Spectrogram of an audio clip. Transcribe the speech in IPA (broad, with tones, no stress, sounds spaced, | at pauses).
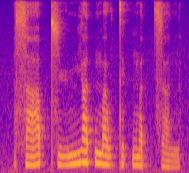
s aː˨˥ p̚ t͡s yː˨˥ m j ɐ˥ t̚ m ɐ˧ w t̪ ɪ˧ k̚ m ɐ˨˥ t̚ t͡s ɐ˨˩ n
